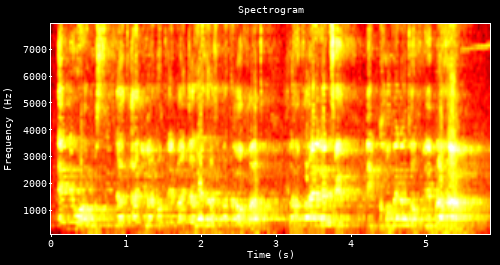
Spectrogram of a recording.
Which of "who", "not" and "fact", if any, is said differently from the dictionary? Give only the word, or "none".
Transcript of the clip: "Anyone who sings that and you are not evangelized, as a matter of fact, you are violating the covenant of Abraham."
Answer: fact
